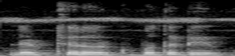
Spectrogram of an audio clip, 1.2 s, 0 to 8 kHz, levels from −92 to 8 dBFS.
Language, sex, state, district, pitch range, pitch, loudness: Tamil, male, Karnataka, Bangalore, 160-170 Hz, 160 Hz, -13 LUFS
